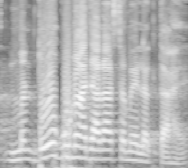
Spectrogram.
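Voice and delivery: usual speaking voice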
